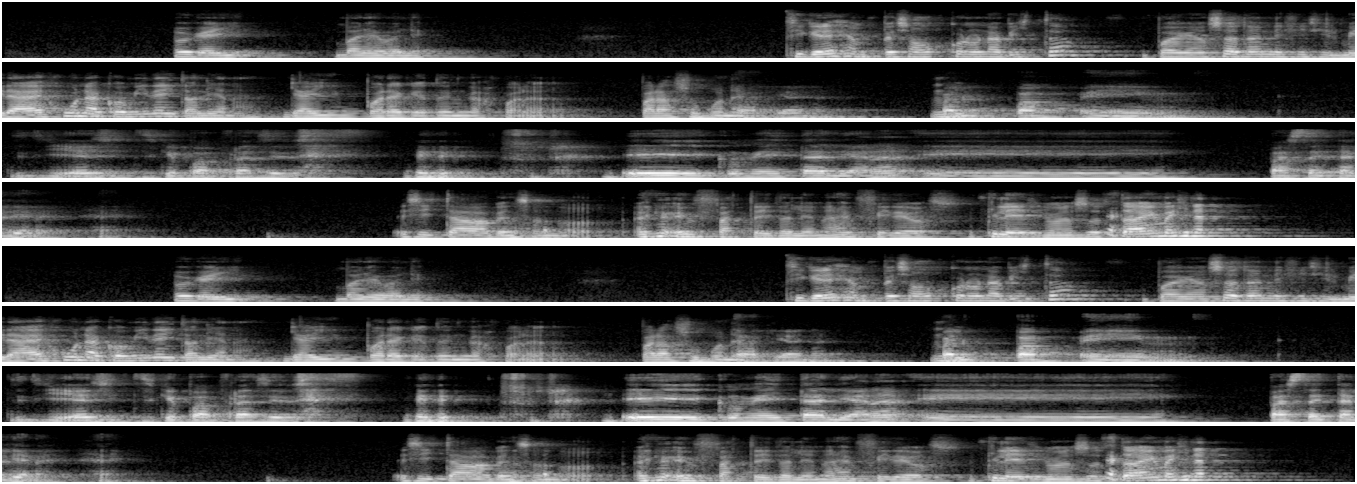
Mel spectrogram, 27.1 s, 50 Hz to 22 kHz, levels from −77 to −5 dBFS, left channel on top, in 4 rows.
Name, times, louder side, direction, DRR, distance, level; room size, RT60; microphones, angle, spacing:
voice 1, 0.9-1.3 1.7-2.2 3.9-5.4 5.8-9.6 10.0-10.5 11.4-11.6 22.2-26.3, equal, 5° left, 8 dB, 0.7 m, -21 dB
voice 2, 10.2-11.0 11.5-12.7 13.6-19.4 19.9-20.9 25.8-25.9, right 2 dB, 85° right, 3 dB, 0.8 m, -20 dB
12.0 x 8.5 x 5.1 m, 0.92 s
head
